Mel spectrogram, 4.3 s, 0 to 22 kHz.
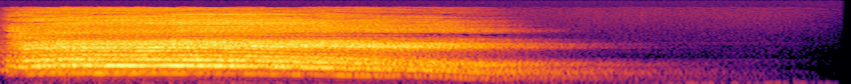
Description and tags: Male screaming an angry "oooh!" in a reverberant hall.
Recorded with:
Zoom H4n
